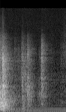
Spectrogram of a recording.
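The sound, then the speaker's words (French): A small wooden door opens in three soft, short wooden clunks that come in a steady sequence and fade out quietly. “Il l'amène au fond de la pièce, où se trouve une petite porte de bois. Il ouvre, entre.”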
